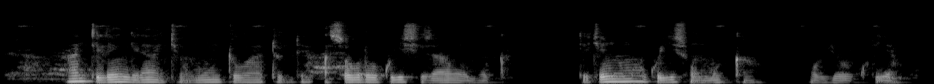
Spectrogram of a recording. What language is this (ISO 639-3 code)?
lug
